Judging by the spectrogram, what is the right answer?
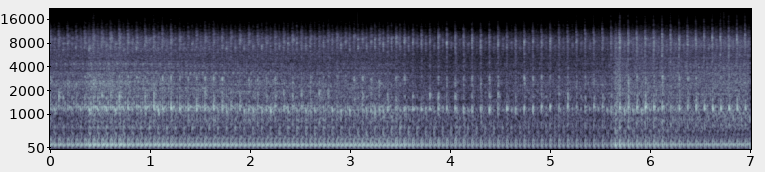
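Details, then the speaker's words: BSA A65 Lightning twin after full rebuild (reground crank, new big ends, main bearings, rings, valves, guides), Pazon electronic ignition: dull, somewhat uneven idle near 230 beats per minute, lazy and flat; timing still retarded, to be set with a strobe. "yeah i can tell that that is still running too so um i'll put that in order next get the strobe on it and get the timing exactly as it should be"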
